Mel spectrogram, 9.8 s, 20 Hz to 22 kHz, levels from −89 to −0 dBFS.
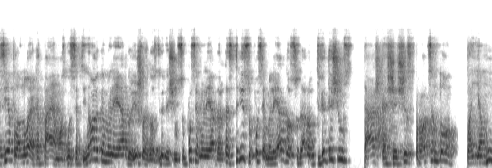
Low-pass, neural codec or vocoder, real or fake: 10.8 kHz; vocoder, 44.1 kHz, 128 mel bands, Pupu-Vocoder; fake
